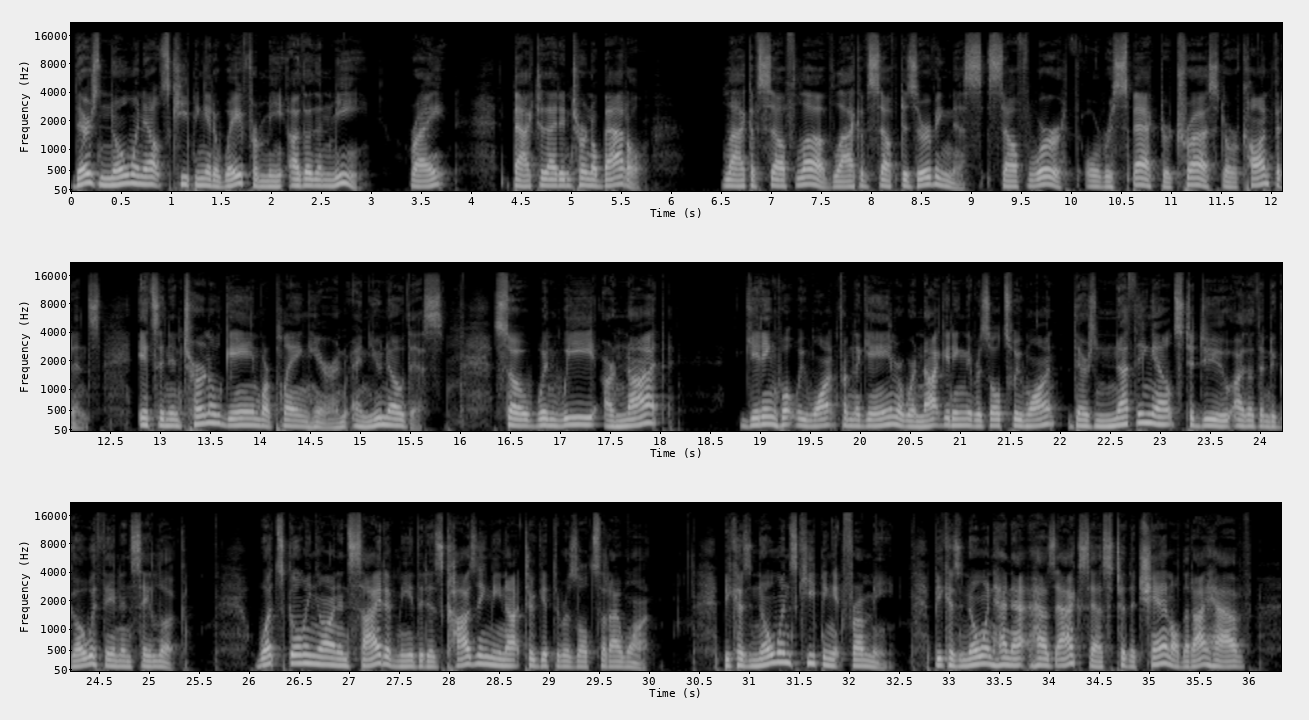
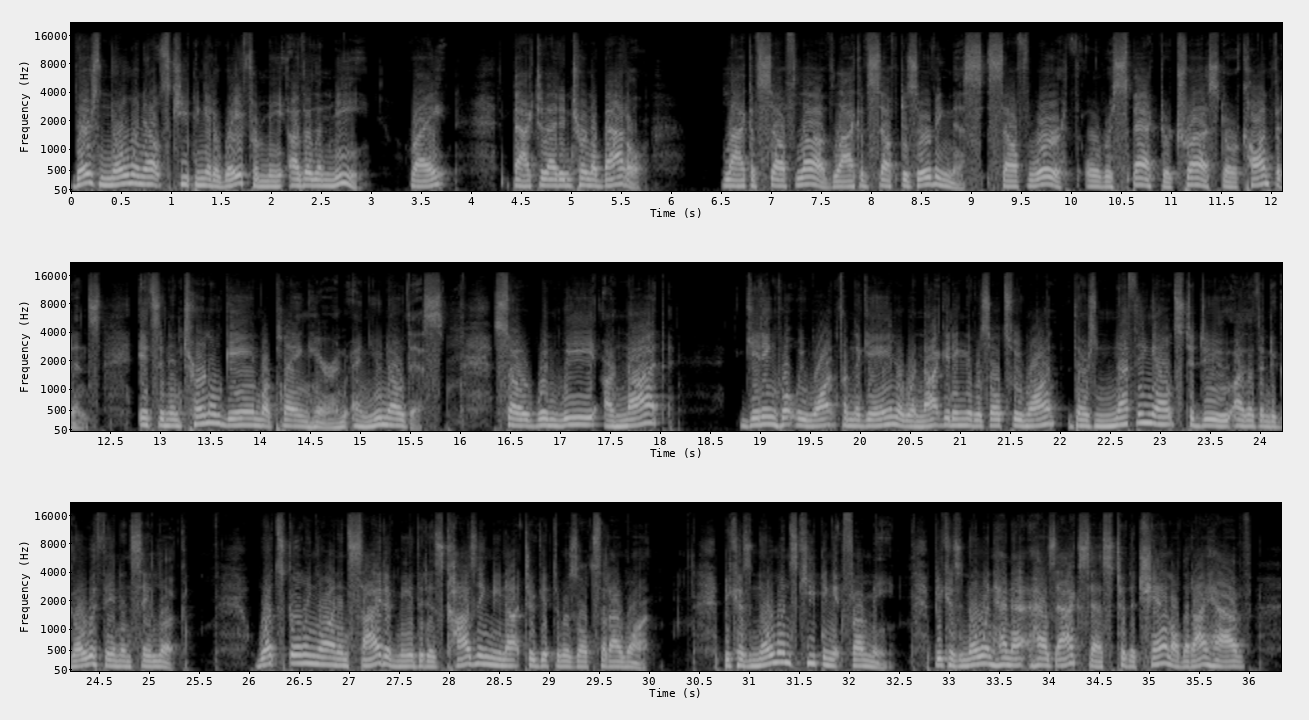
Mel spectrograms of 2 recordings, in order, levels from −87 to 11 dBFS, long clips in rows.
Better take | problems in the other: first | distortion; slight; 10 dB below the speech

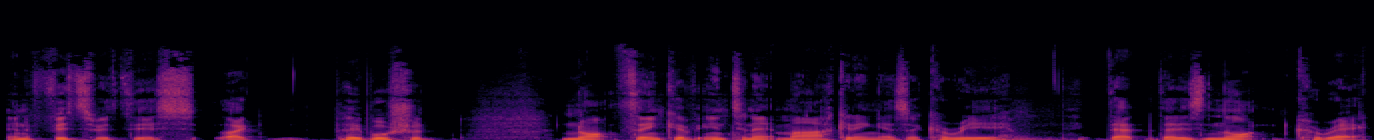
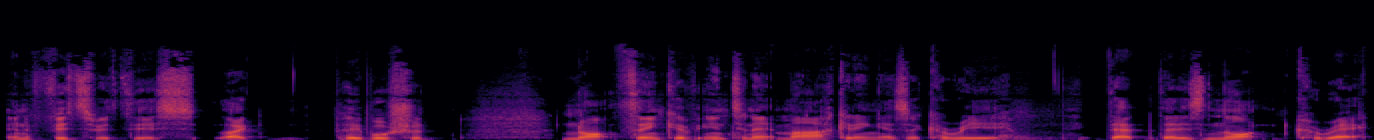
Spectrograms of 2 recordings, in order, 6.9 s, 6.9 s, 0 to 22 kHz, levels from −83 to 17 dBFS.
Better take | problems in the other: first | thin; somewhat; fading below 450 Hz

